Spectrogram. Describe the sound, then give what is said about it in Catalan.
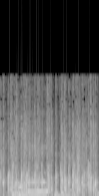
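A burst of studio audience applause, dense and steady for about two seconds, with voices calling out and talking over the clapping. “Aplaudeixin ja que no estaven atents.”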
